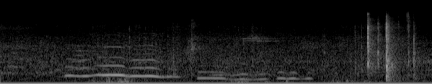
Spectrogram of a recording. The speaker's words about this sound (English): Ah! Door closing. Door closing, as the talking microwave would say.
